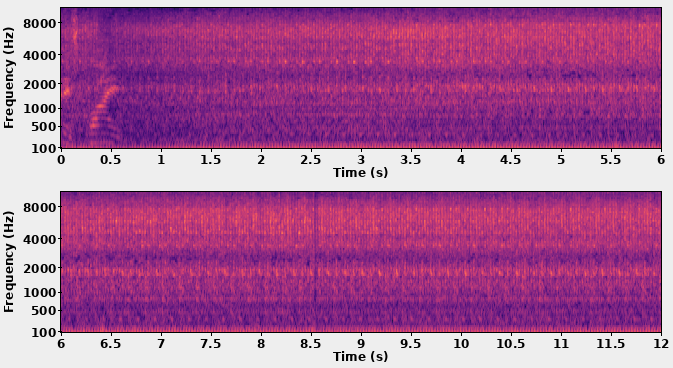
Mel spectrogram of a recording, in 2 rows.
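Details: 6.7 Cummins diesel just fitted with a Smeding S369 SXE turbo and refilled with coolant: a steady, even idle with a deep drone and uniform light clatter, no misses or knocks, a healthy, quiet-running engine.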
